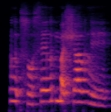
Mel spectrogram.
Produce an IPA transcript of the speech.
l ʊ˦ ʔ sʰ o˨ s ɛ˦ l ʊ˦ ʔ m ä̰˦˨ ʃ a˦ ʊ̯ l e˨

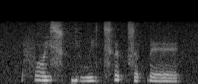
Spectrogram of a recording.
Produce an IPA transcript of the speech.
f ɔː˥ j s ʊ˧ k̚ j uː˨˧ j t͡sʰ ɐ˥ t̚ s ɐ˨˥ p̚ ɛː˨

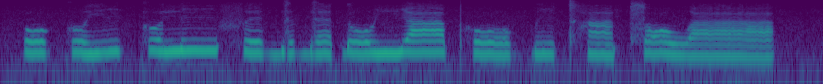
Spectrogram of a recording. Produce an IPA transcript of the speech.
o˨ k ʊ˨ j i˦ k ʊ˦ n iː˦ f e˨ ɡ ɪ˨ ɡ ɛ˨ ɗ o˦ ɲ aː˦ pʰ oː˨ k͡p i˨ tʰ ã˨ t͡s ɔ˦˨ w aː˨

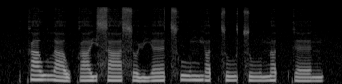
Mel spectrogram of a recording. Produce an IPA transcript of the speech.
k aː˧ w l aː˨˩ w k aː˨ j s aː˨ s ɵ˨˩ ɥ j ɛː˨˧ t͡sʰ uː˧ ŋ j ɐ˨ t̚ s uː˨˧ t͡s uː˨ n̪ ɐ˧ t̚ k ɛː˨ ŋ

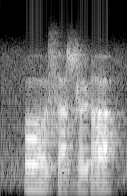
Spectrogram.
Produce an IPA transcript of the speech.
ʌː s a ɮ ɐ ɽ a

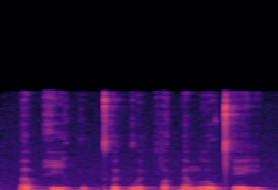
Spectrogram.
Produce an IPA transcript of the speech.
ɐ˥ p̚ h iː˥ kʷ ɐ˨ p̚ t̪ʰ ɵ˥ t̚ w ɵ˨˥ t̚ f ɐ˧ k̚ l ɐ˨˩ m l o˥ w t̪ʰ e˨˩ j

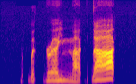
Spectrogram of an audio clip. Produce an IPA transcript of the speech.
ɓ ə˨˩ k̚ ɹ ə˧ j m a˨˩ k̚ ɗ aː˦˥ k̚

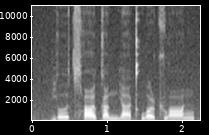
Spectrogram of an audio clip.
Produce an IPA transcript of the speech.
p j o˧˥ ʊ̯ t͡sʰ ɑ˥ ʊ̯ k ɑ˨ ʊ̯ n̪ j ä˨˩ kʰ w ɔ˥˩ ʈ͡ʂ w ɑ˧˥ ŋ

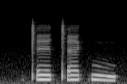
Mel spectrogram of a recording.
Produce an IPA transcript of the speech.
tʼ ɛ tʼ æ k u

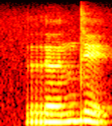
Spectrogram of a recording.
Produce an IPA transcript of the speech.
r ə n d e

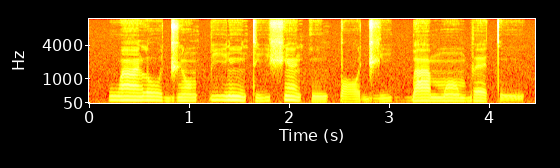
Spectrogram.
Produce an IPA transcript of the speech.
w ã˦ l o˦˨ d͡ʒ ɔ̃˧ k͡p i˦ ɾ ĩ˦˨ t i˨˦ ʃ ɛ̃˦˨ k ĩ˨ k͡p ɔ˨ d͡ʒ i˨˦ ɡ͡b a˦ m ɔ̃˦ b ɛ˦˨ t ĩ˨

